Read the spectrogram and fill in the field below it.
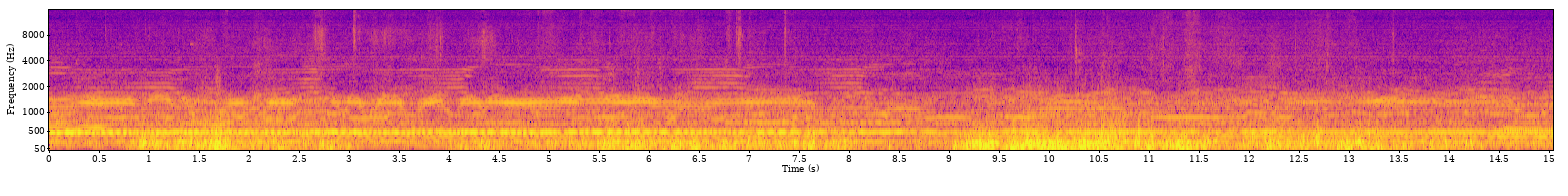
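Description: A group of men and women chant a long, steady, humming tone together.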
